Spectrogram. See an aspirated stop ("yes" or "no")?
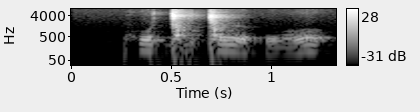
yes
